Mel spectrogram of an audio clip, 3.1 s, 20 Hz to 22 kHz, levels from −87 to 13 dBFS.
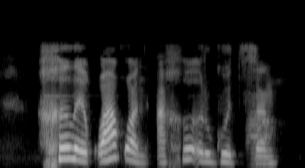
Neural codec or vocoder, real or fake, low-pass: none; real; 7.2 kHz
